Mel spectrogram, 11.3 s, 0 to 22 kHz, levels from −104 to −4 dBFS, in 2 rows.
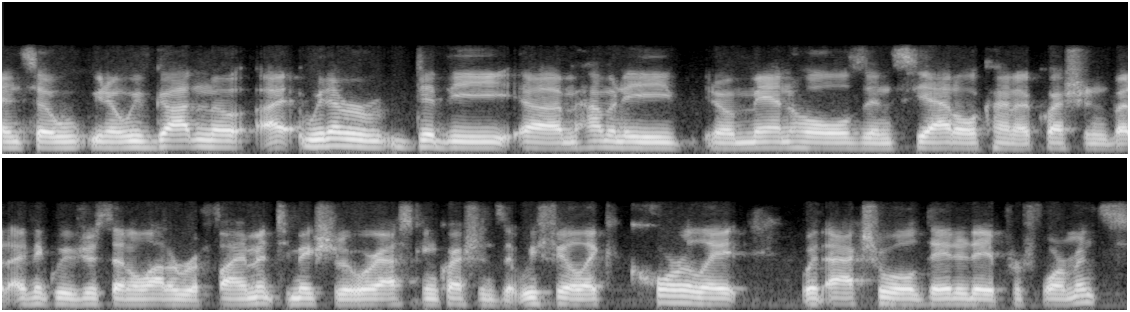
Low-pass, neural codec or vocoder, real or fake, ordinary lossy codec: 7.2 kHz; none; real; Opus, 16 kbps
